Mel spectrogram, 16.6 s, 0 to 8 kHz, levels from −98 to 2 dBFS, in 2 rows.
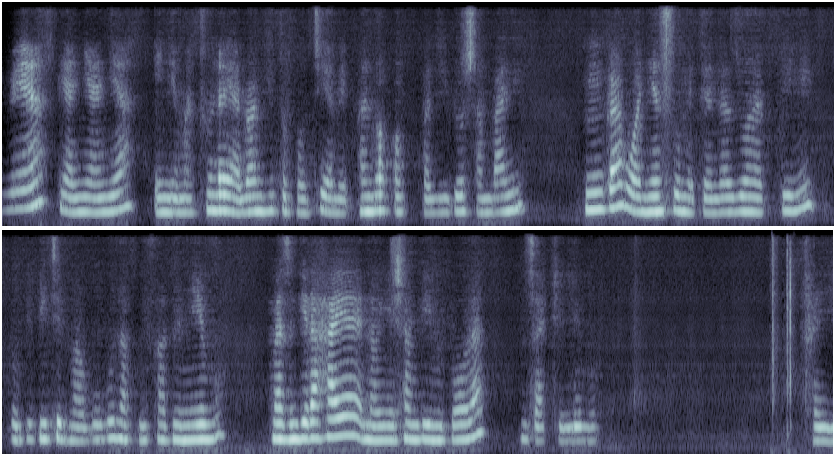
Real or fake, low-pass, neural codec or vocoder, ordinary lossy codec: fake; 7.2 kHz; codec, 24 kHz, 0.5 kbps, DualCodec; AAC, 32 kbps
